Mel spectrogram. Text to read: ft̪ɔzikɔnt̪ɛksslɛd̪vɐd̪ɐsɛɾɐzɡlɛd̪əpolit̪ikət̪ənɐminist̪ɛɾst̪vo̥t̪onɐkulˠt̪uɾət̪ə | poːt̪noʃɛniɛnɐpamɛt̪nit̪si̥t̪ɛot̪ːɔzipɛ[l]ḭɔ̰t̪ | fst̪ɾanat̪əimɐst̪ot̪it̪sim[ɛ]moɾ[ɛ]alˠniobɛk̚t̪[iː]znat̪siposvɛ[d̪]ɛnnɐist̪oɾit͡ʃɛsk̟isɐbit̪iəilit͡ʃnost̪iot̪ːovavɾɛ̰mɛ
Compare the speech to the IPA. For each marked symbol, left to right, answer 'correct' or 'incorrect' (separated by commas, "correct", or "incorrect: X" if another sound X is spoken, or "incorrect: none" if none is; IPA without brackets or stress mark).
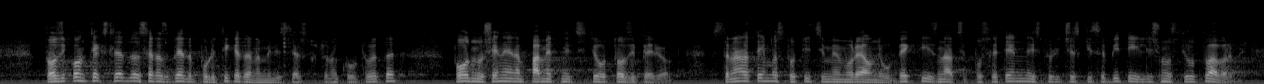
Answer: incorrect: ɾ, correct, incorrect: i, correct, incorrect: t̪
